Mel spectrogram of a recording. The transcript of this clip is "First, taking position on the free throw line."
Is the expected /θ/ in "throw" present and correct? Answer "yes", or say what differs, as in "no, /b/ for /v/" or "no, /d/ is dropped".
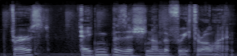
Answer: yes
